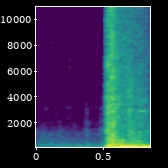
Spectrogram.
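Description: Vehicle guns firing in the Crossout combat game, a truck build shooting at range: quiet low rumble, then a sudden loud, dense burst of gunfire starting midway and sustained to the end.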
